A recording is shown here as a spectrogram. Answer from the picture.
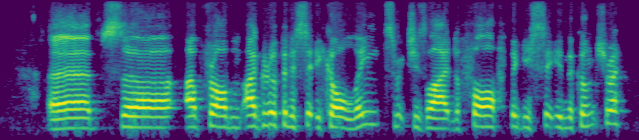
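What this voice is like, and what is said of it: Yorkshire English accent. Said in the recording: “I'm trying to get that accent down ... I'm from Yorkshire, which is like north of England ... We are renowned for our accent, the Yorkshire people”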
